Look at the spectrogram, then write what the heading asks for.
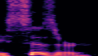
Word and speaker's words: scissor: I said, okay, can you say sir? And she says, sir. I'm like, good. Can you say iser? And she says, iser. Like, great. Can you say scissor?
